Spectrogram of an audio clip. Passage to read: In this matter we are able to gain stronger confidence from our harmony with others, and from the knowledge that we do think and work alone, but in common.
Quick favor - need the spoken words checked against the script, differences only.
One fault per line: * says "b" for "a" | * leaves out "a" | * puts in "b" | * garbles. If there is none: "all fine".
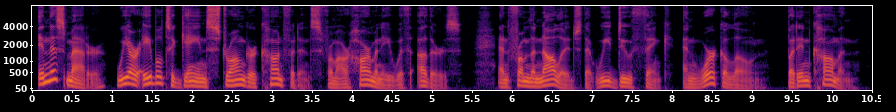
all fine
